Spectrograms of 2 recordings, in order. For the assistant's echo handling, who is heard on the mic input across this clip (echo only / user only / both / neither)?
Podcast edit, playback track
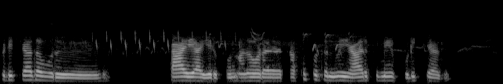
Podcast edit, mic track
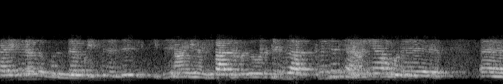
both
